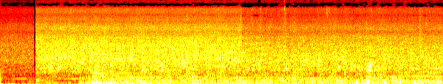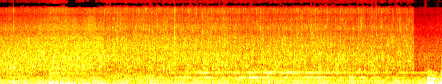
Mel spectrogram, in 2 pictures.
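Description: Water flowing down through an old mine, a steady rushing trickle and pour echoing in an underground passage, constant and fairly faint throughout.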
